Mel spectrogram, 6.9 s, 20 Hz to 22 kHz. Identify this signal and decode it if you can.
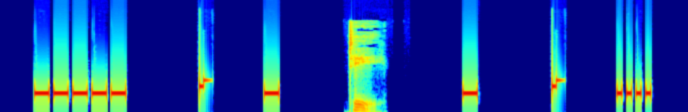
Morse code, heard as a keyed tone, about 25 wpm, spaced as for 6 wpm, 700 Hz. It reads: 0 T TH
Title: Single Letter-Number - Rapid-Fire 25wpm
